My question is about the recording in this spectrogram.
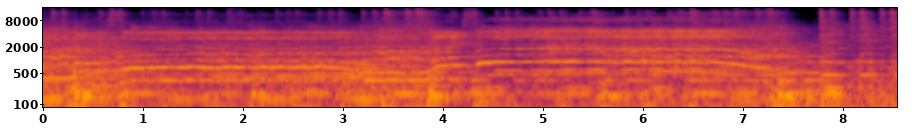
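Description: A woman singing a musical-theatre number over instrumental accompaniment, holding one long note with vibrato, then sliding up about four seconds in to a higher long-held note.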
